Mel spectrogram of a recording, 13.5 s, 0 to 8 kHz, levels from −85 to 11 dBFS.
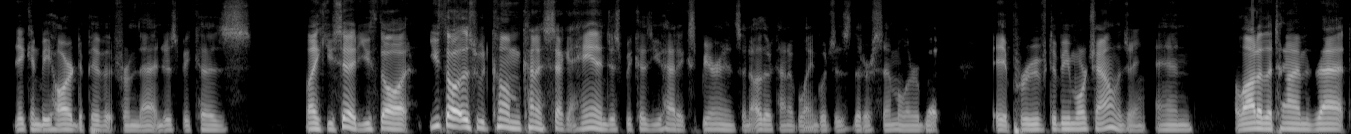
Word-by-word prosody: It 115 +1 -1
can 115 -2 -1
be 110 0 +2
hard 110 -1 +2
to - - -6
pivot 105 -3 -5
from 100 0 -5
that 95 +1 -4
just 105 +2 -6
because, 105 0 -7 0.5
like 125 -2 +3
you 120 - -1
said, 135 -4 +5
you 120 +1 -1
thought 120 -2 +4 0.2
you 185 +4 +2
thought 185 -4 +9
this 160 -3 +5
would 140 -4 -2
come 160 -7 +2
kinda 140 0 0
secondhand 120 +2 -1
just 110 +1 -7
because 115 0 -7
you 110 - -6
had 115 -2 -3
experience 110 0 -6
in 100 - -8
other 110 -1 -2
kind 100 +1 -10
of 100 - -13
languages 100 +2 -9
that 100 -1 -7
are 95 - -6
similar, 105 -2 -6
but - - -5 0.5
it 105 -2 -1
proved 115 -1 -1
to 120 - -1
be 120 0 +2
more 120 +1 +2
challenging, 120 -7 -2
and 105 0 -4 0.4
a - - -2
lotta 130 +3 +8
the 125 -1 +5
time 120 -3 0
that 120 -1 +3
115 Hz, 215 wpm, -22 LUFS, 105-125 Hz, 0.5 s, thought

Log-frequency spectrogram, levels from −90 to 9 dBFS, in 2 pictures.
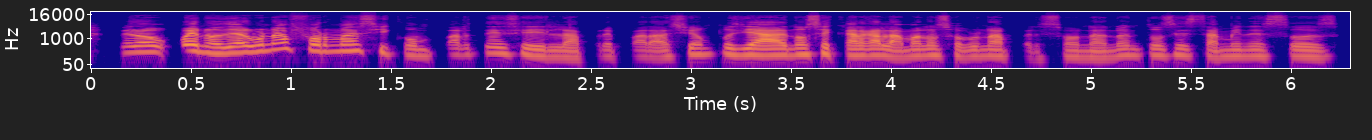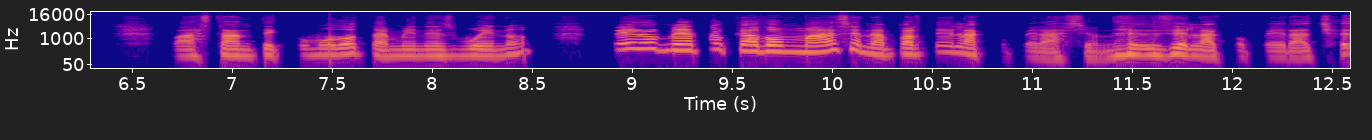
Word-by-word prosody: pero 215 +1 +1
bueno, 240 -8 +6
de 195 - +3
alguna 245 +10 +4
forma 245 0 +1
si - - -7
compartes, 160 +4 -8
eh, 140 -4 -2
la 120 -2 -3
preparación, 135 +5 -7
pues 165 -2 -5
ya 155 -1 +7
no 165 - -1
se 180 +2 -2
carga 150 -1 +4
la 140 - +3
mano 145 +3 -2
sobre 135 -2 -7
una 140 0 +1
persona, 120 0 -9
¿no?, 145 - -6
entonces, 150 0 -8
también 135 +2 -5
eso 135 0 -6
es 125 0 -9 0.5
bastante 140 +1 -1
cómodo, 160 +3 -3
también 140 -2 -4
es 140 0 -5
bueno, 145 +4 -4 0.4
pero 315 +3 +3
me 265 0 +5
ha 260 - +5
tocado 240 -4 +4
más 220 +5 +5
en 285 - -2
la 160 - +3
parte 170 +5 +1
de 215 - -6
la 165 -4 +3
cooperación, 120 -2 -10
es 165 +1 0
decir, 155 +2 +1
la 130 -1 +2
coperacha. 120 -2 -7
155 Hz, 215 wpm, -25 LUFS, 135-190 Hz, 0.5 s, ya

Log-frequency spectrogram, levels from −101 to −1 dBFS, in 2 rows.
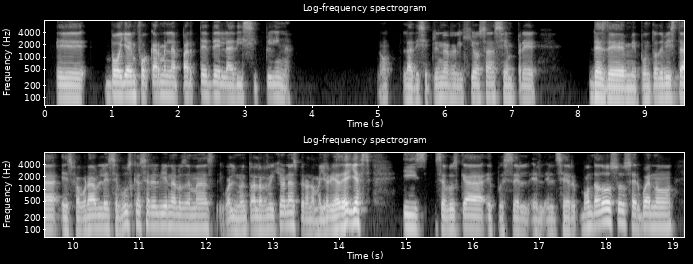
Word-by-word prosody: eh, 105 -2 -1 0.2
voy 115 +1 +4
a - - +8
enfocarme 115 +1 0
en 115 - -1
la 110 -1 -2
parte 115 +2 -2
de 115 0 -1
la 105 -2 -1
disciplina 105 -1 -4 1.3
¿no? - - -12 0.2
La 95 0 -1
disciplina 100 +3 -5
religiosa 100 +2 -4
siempre, 100 -2 -4 0.8
desde 95 -4 +4
mi 90 -1 -2
punto 95 +3 -4
de 105 - 0
vista, 105 0 +2
es 95 -2 -3
favorable, 110 +4 +1
se 105 -2 -2
busca 130 +6 -2
hacer 130 0 -2
el 125 0 -1
bien 125 0 0
a - - +3
los 115 -1 -2
demás, 115 0 -2
igual 90 +3 -5
y - - -4
no 95 0 -2
en 95 - -4
todas 105 +1 -1
las 100 -1 0
religiones, 125 +5 -1
pero 90 -8 -5
la 85 -1 -4
mayoría 100 +6 +2
de 120 - +9
ellas, 155 +1 +5 0.4
y 115 -1 +1
se 110 0 -1
busca, 110 +1 +2
eh, 105 - -6
pues, 95 +2 -6
el 95 -3 -4
el 90 -1 -8
el 90 0 -8
ser 95 +1 -3
bondadoso, 140 +6 +4
ser 120 -4 -1
bueno, 120 0 0
105 Hz, 170 wpm, -22 LUFS, 100-115 Hz, 1.3 s, de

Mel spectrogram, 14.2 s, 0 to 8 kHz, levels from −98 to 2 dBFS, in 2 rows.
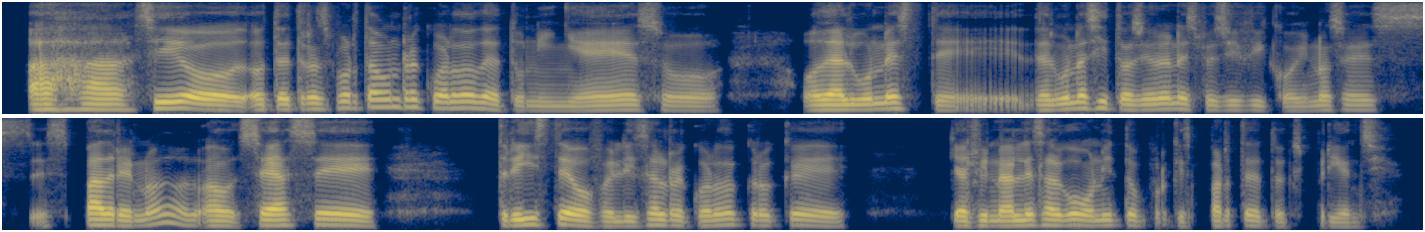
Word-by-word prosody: Ajá, 140 -1 +3
sí, 165 +4 +3
o 135 -5 +8
o - - -1
te 140 - +2
transporta 165 +6 -2
a - - +2
un 200 - -2
recuerdo 175 -4 +1
de 135 - 0
tu 115 - -10
niñez 115 +3 -4
o 115 -1 -7 0.3
o 125 - 0
de 130 - +8
algún, 135 +3 +3
este, 150 -7 -4
de 125 - -4
alguna 145 +5 +2
situación 135 -5 -2
en 145 - -1
específico 125 -4 -8
y 110 - -10
no 125 +1 -6
sé, 130 -1 -8
es 125 - -13
es - - -14
padre, 150 -3 +4
¿no? 145 - -2
O 130 - -1
se 145 - +3
hace 140 -2 +2 0.5
triste 155 +2 +2
o 135 - +4
feliz 120 +1 -6
el 145 -1 +1
recuerdo, 135 +3 -2
creo 135 - -5
que 130 -5 -3 0.5
que - - +1
al 125 - +1
final 130 0 +1
es 145 - -4
algo 145 +1 +3
bonito 140 0 -3
porque - - -16
es - - -22
parte - - -6
de - - -7
tu - - -11
experiencia. 110 -1 -14
135 Hz, 215 wpm, -22 LUFS, 125-150 Hz, 0.5 s, o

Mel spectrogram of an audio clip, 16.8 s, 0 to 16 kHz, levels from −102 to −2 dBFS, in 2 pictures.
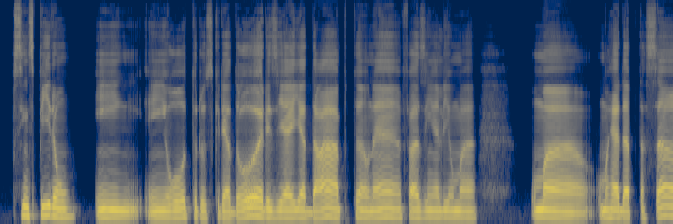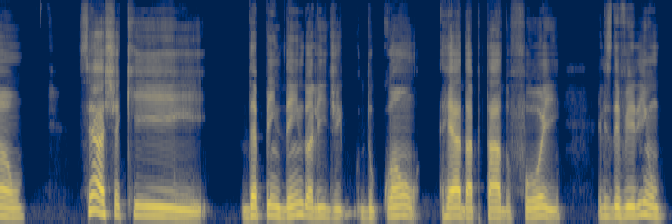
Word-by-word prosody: se 155 - -3
inspiram 150 -3 +1 0.3
em 125 -2 +1
em 120 +1 0
outros 125 -1 -2
criadores 125 +4 +1
e 125 - -1
aí 125 0 +2
adaptam, 125 +1 0
né. 130 +2 0
Fazem 125 -1 -2
ali 120 0 -2
uma 120 0 -2 0.6
uma 115 -4 +2 0.2
uma 125 - -1
readaptação. 135 +4 0 0.7
Você 235 - -1
acha 195 -7 +4
que, 145 -7 0 0.4
dependendo 155 +3 +1
ali 140 0 0
de 130 -1 -5 0.2
do 125 +1 -5
quão 150 -1 0 0.3
readaptado 130 -3 +2
foi, 135 +1 -1 0.5
eles 145 +1 -5
deveriam, 150 +3 +2
hu 135 - -8
130 Hz, 105 wpm, -22 LUFS, 120-150 Hz, 0.7 s, acha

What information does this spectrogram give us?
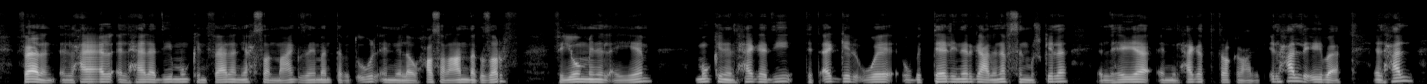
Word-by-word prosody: فعلًا، 120 -6 +7
الحالة 120 +4 +3
الحالة 110 +2 +1
دي 110 +2 -3
ممكن 115 -2 -4
فعلًا 110 +2 +1
يحصل 110 -2 -2
معاك، 95 +4 -1
زي 100 +1 -3
ما 105 0 -1
أنتَ 105 -1 -6
بتقول، 110 +7 -7
إن 100 -2 -3
لو 95 -2 -1
حصل 105 0 +1
عندك 105 +1 +3
ظرف 110 +7 0 0.3
في - - -7
يوم 120 +3 +2
من 115 -1 +2
الأيَّام، 110 +7 -3 0.4
ممكن 130 -1 -1
الحاجة 120 +4 0
دي 130 +5 -6
تتأجَّل، 130 0 -1
و 120 +3 +1
وبالتالي 125 +5 0
نرجع 125 -2 +3
لنفس 115 +3 -2
المشكلة، 130 +6 -2 0.3
اللي 95 +1 -5
هي 115 +2 +4
إن 95 -2 -4
الحاجة 115 +5 0
بتتراكم 105 -3 -4
عليك. 90 -1 -7
الحل 150 +4 +1
إيه 115 -1 0
بقى، 110 -3 +1 0.3
الحل 150 +11 +2
115 Hz, 170 wpm, -26 LUFS, 105-120 Hz, 0.4 s, فعلًا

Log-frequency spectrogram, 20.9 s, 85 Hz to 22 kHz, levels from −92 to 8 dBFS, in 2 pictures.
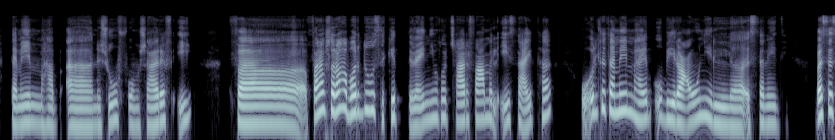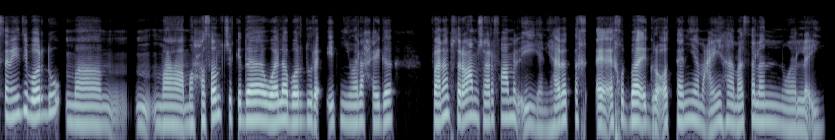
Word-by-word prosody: "تمام 165 +1 -1
هابقى 150 -1 -2
نشوف" 165 +4 -5
ومش 155 0 -6
عارف 165 +4 +1
إيه. 185 +8 -4 0.5
ف 175 - +1 0.9
فأنا 245 +6 +6
بصراحة 285 +1 +4
برضه 260 +2 +2
سِكِت 215 -1 -4
لإنّي 160 +7 -1
ما 205 - -4
كنتش 210 -3 -6
عارفة 185 +2 0
أعمل 195 0 -1
إيه 175 - -3
ساعتها 190 - -3 0.4
وقُلت 250 +6 0
تمام 270 -3 +2
هيبقوا 200 +2 -2
بيراعوني 190 +3 +2
ال 160 -3 0
السَنة 165 +2 -1
دي. 150 -1 -16 0.4
بس 225 +6 +5
السَنة 225 -3 +1
دي 270 +2 -1
برضه 225 +5 +1
ما 165 -2 -1
م 145 -12 -11
ما 165 -1 -2
ما 165 +2 -4
حصلش 210 +6 0
كده 190 0 +5
ولا 180 +2 +5
برضه 180 +1 +1
رقّتني 170 0 -4
ولا 170 +2 -1
حاجة. 180 +2 -2 0.5
فأنا 185 +6 +3
بصراحة 205 -1 +2
مش 200 -3 -7
عارفة 195 +3 -2
أعمل 205 0 0
إيه؟ 155 0 -5
يعني 140 0 -10
هل 165 +3 +1
اتخ 195 +1 -3 0.2
أ 160 0 +4
آخُد 180 +1 -3
بقى 185 -3 +6
إجراءات 165 +1 -2
تانية 190 +1 -1
معاها 170 +3 -4
مثلًا 175 +1 -3
والّا 145 0 -4
إيه؟ 135 +2 -9
180 Hz, 165 wpm, -21 LUFS, 165-205 Hz, 0.9 s, فأنا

